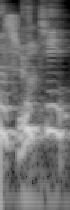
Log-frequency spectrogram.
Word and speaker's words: petit: pour le petit le petit Nicolas ok ça va ça va attention les les les Japonais ont tendance à à dire petit et pas petit c'est bien un peu comme dans un petit peu voyez un petit peu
